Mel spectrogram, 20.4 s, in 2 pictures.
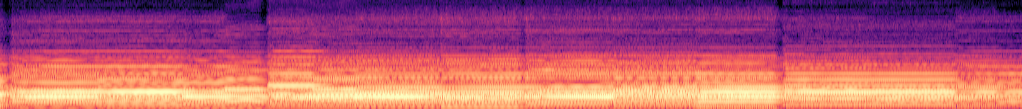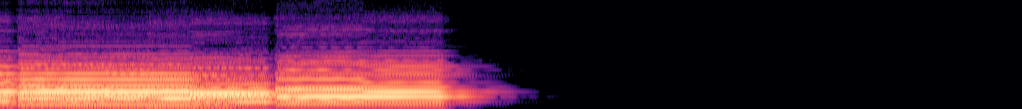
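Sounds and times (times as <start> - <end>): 
bassoon quartet playing a minuet: 0.0 - 14.9.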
